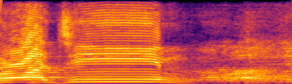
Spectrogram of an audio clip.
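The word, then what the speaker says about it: رجيم: শাইতান শাইতানির শাইতানির শাইতানির রজিম রজিম র পোর করে রজিম মোটা রজিম আউজুবিল্লাহি মিনাশ শাইতানির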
